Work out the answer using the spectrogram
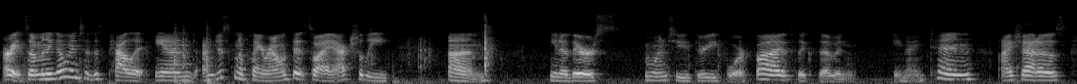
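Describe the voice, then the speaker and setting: A woman's voice: mid-range voice, animated, normal speed, dull audio, slight background noise. A woman vlogger chatting casually while doing her makeup, rambling and often losing a word mid-sentence. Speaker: beauty vlogger. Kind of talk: chatty get-ready-with-me.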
